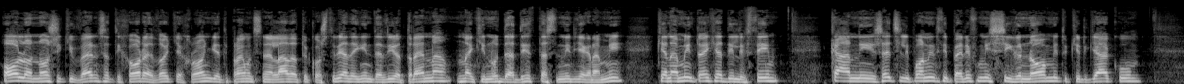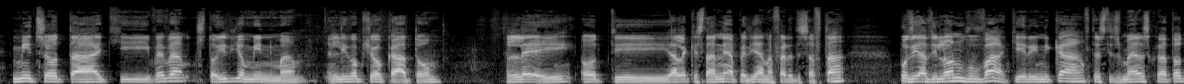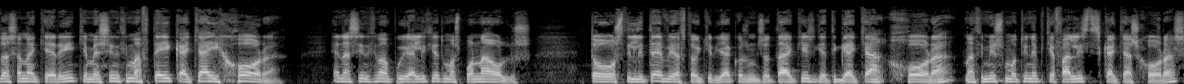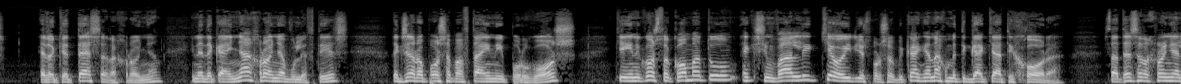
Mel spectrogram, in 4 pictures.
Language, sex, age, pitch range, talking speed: Greek, male, 40-59, 115-145 Hz, 175 wpm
